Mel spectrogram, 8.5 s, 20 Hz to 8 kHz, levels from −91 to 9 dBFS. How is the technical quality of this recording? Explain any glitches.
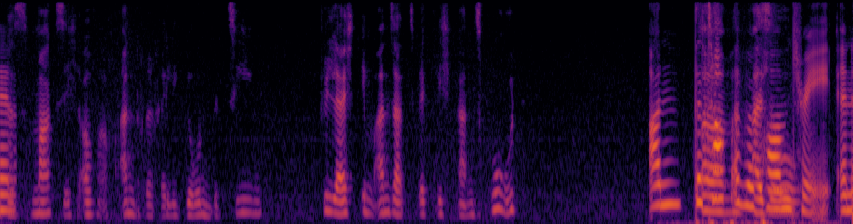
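No glitches or technical faults can be heard here.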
